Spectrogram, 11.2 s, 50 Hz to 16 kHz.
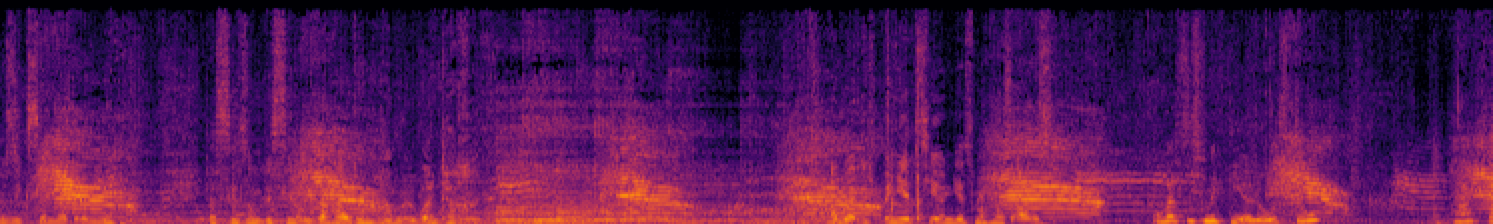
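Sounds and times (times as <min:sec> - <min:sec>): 
speech: 0:00.0 - 0:04.4, 0:06.3 - 0:10.0, 0:10.9 - 0:11.2
cat meowing insistently: 0:00.3 - 0:01.1, 0:02.2 - 0:03.0, 0:03.6 - 0:05.2, 0:05.8 - 0:06.7, 0:07.3 - 0:08.9, 0:09.5 - 0:11.2.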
